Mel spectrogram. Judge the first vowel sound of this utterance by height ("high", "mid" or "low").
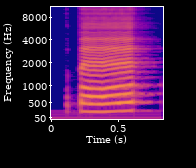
mid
